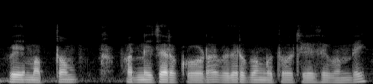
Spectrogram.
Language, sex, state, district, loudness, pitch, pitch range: Telugu, male, Telangana, Mahabubabad, -22 LUFS, 110 Hz, 105-115 Hz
